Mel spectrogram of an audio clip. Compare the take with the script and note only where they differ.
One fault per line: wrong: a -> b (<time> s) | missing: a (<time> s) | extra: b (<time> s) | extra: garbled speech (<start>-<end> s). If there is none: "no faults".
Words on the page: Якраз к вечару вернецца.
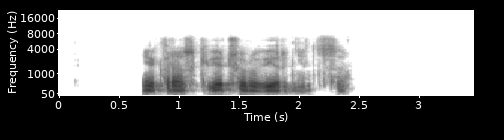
no faults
